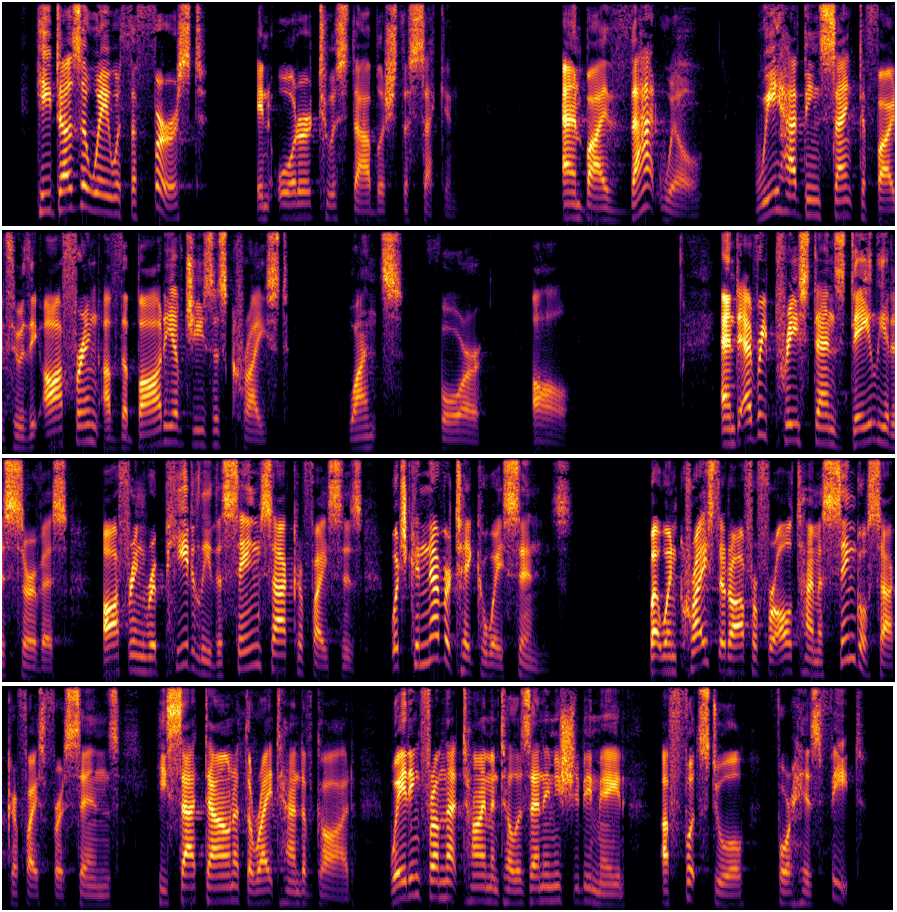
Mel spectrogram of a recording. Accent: Pacific Northwest, United States; And I grew up skiing in the Northwest

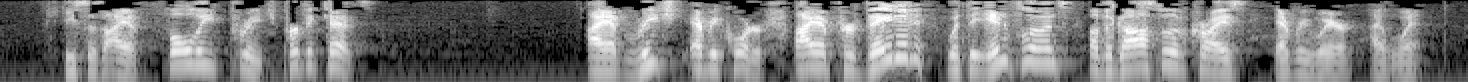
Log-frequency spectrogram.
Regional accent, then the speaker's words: California, United States; born or raised there

